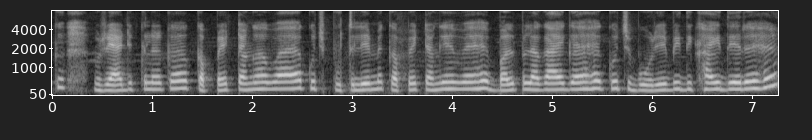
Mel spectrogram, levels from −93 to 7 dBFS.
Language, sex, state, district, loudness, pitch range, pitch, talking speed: Hindi, female, Uttarakhand, Tehri Garhwal, -17 LUFS, 215-250 Hz, 230 Hz, 215 wpm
